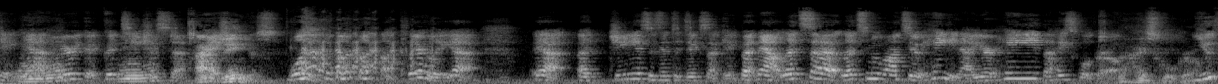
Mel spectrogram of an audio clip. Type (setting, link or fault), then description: setting, live audience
